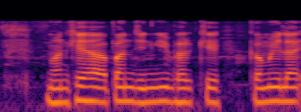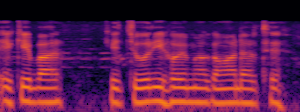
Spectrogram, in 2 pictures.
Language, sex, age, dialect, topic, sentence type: Chhattisgarhi, male, 25-30, Western/Budati/Khatahi, banking, statement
